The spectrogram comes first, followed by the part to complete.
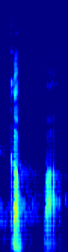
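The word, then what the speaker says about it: kappa: पढ़ा जाता है कप्पा पढ़ा जाता है इसको प्रोनाउंस किया जाता है कप्पा ठीक है अब समझिए क्या होता है सर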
